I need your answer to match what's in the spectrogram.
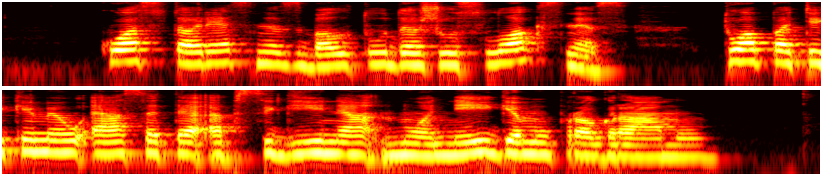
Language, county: Lithuanian, Alytus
